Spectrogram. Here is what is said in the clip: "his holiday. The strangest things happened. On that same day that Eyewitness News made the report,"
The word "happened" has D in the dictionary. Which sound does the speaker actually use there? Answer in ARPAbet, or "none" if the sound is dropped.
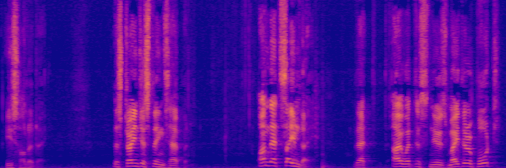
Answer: none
